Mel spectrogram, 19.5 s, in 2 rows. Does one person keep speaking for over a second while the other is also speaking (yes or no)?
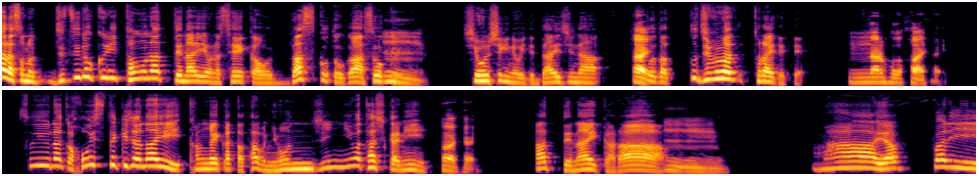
no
